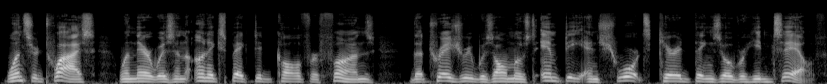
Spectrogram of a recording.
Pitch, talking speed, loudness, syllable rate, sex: 130 Hz, 160 wpm, -20 LUFS, 4.6 syllables/s, male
